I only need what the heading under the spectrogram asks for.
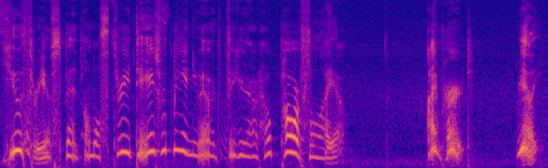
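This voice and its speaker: A woman voicing a scheming female changeling queen villain in a hushed, sneering, drawn-out way, in an amateur comic read-through. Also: sits high, animated, vocal fry, slightly rough, exaggerated voice, low-quality recording. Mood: mocking.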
